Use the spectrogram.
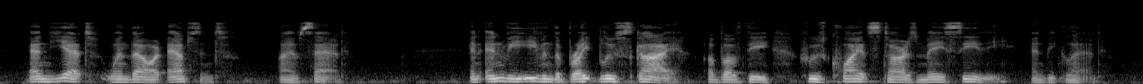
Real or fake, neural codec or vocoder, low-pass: real; none; 7.2 kHz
